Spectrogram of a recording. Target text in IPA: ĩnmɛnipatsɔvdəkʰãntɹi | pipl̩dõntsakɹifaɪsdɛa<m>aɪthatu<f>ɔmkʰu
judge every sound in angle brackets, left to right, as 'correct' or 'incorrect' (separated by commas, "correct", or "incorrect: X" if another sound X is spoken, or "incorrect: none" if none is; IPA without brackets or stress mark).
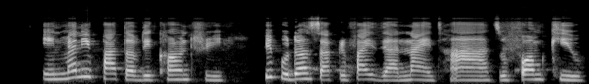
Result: incorrect: n, correct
